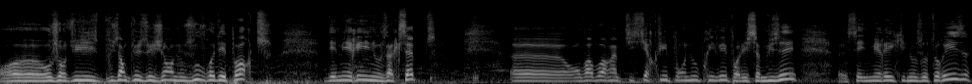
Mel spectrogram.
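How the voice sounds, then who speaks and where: Here a man talks at a high pitch in a dark, mellow tone. His pace is moderate, with ordinary pitch variation. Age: 60s. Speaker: car mechanic and drift car builder. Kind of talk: on-site interview. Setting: outdoors at a motor event.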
